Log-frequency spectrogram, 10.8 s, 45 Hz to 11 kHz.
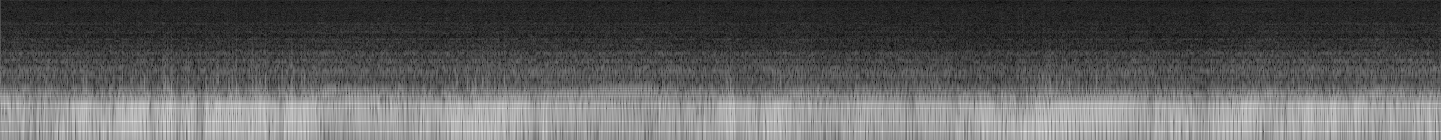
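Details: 2001 Eclipse GT at cold start, idling with a deep, uneven rumble that wavers and stumbles, which settles to a normal idle once warmed up; the cause is unknown to the owner.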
